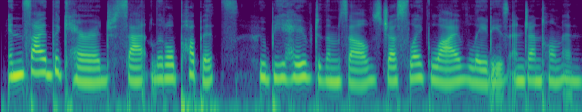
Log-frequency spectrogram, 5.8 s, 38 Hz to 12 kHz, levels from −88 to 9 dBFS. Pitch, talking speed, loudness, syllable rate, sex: 200 Hz, 155 wpm, -16 LUFS, 5.1 syllables/s, female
